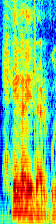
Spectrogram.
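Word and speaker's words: Haggai: 이거를 자기 이름을 따서에 우리가 이제 성경에서는 학계라고 우리 한국 말씀하는데 영어에서는 해가이라고 읽어요.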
